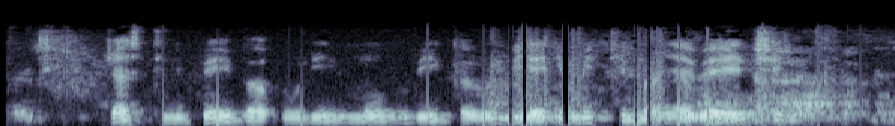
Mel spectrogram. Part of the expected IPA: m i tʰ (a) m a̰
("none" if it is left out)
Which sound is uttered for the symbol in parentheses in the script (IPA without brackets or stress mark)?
i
